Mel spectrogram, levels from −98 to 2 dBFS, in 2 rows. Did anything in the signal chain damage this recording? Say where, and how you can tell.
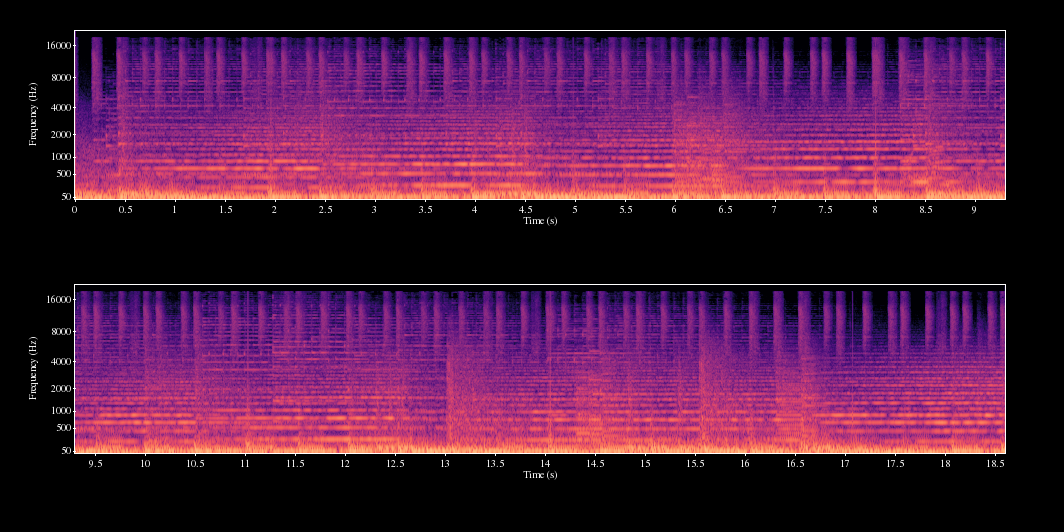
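Yes, overlapping chunks at the buffering stage: each 3 s chunk restarts 23 ms early, so audio repeats at 1.96, 4.98, 8.01, 11.03, 14.05 and 17.08 s, showing as regularly spaced vertical click lines on a spectrogram.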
